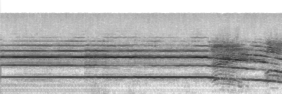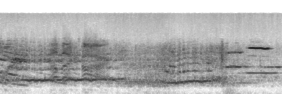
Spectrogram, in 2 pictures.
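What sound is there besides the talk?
police car siren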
